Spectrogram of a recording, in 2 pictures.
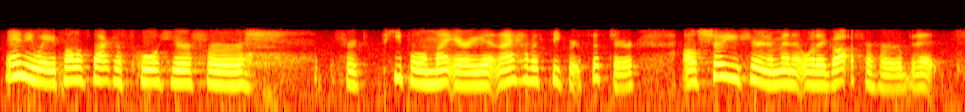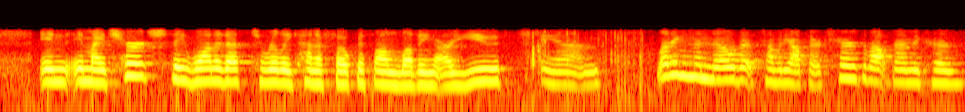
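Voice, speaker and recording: A woman's voice: medium pitch, quick pace. A woman from California chatting casually in a vlog, rambling with lots of fillers and breaking off to talk to her puppy. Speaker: vlogger. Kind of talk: casual chat. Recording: tinny phone-like sound.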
